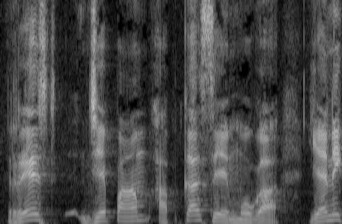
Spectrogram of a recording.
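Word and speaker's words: diazepam: mostly last जो word खत्म होता है वो जपाम से खत्म होता है लेकिन हर बार यही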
